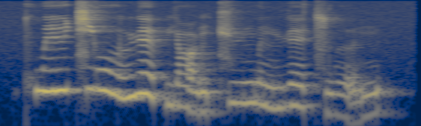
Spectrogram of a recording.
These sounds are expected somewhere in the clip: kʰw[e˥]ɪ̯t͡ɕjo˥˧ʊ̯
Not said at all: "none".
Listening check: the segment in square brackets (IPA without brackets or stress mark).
e˥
